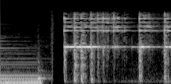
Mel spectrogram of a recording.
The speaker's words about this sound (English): That's a sorry bell, man. Woo, gotta get a new bell.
